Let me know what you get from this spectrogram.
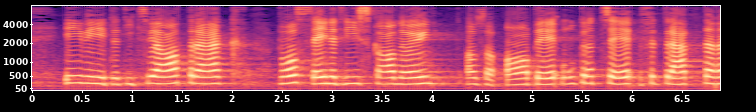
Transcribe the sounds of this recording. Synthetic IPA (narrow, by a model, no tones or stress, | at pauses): ɪʋɪːɾdəd̥it͡sʋeːɑːt̪ɾæːɡ | b̥ɔsɛɪnəd̪ɾiːskɑːnœɥn | ɑlsoʔɑːbeːʔʊltɾɑt͡seːfəɾtɾæt̪ːə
